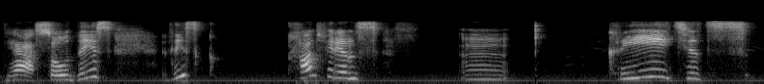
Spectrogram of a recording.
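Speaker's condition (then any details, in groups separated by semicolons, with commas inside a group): Stuttering; recently attained a great deal of fluency; still stutters, talks fluently in many situations; repeated words, blocks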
